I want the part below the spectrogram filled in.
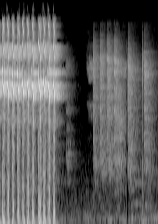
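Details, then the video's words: Cililin in lively full song: a rapid burst of shrill, high chirps, several each second, breaks off after about a second, then fainter scratchy high notes follow after a short silence. "Suara Burung Cililin Gacor"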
